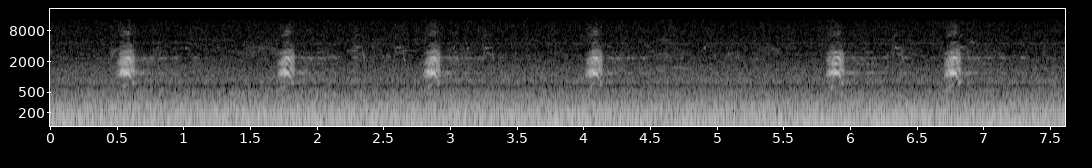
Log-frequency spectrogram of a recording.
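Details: A coyote on a Chicago south-side lakeside gives six sharp, hoarse barks about a second apart over a low, steady rumble.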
